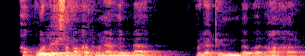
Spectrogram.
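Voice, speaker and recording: Audible room echo surrounds a man's voice. He speaks at a fairly quick pace with fairly even intonation. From Algeria, Oran. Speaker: political commentator. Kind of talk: video monologue. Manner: halting, repeats words.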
